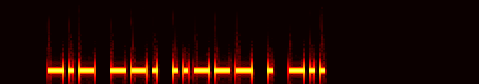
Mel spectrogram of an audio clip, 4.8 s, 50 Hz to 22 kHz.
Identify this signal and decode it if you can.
Morse code, heard as a keyed tone, about 23 wpm, 700 Hz. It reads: KG2ED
